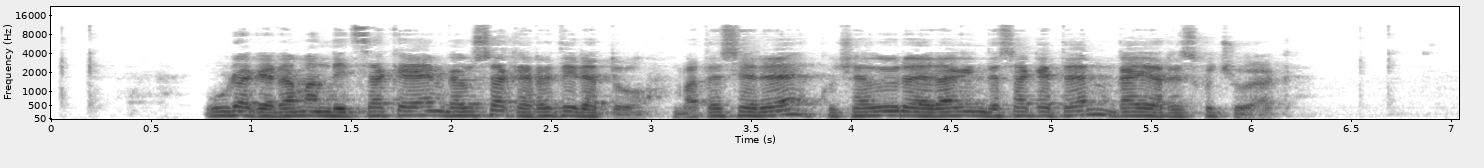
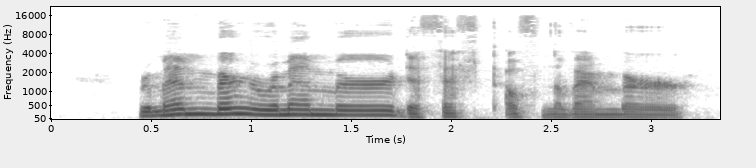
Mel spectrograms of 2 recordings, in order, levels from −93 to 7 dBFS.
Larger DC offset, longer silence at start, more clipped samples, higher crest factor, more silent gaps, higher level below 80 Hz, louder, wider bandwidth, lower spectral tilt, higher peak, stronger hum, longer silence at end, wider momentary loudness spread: neither; first, 0.75 s vs 0.45 s; neither; about the same, 18 dB vs 16 dB; neither; about the same, -60 dBFS vs -60 dBFS; first, -22 LUFS vs -29 LUFS; second, 11.5 kHz vs 16.5 kHz; second, -6 dB/octave vs -8 dB/octave; first, -6 dBFS vs -12 dBFS; neither; first, 0.9 s vs 0.2 s; about the same, 10 LU vs 12 LU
